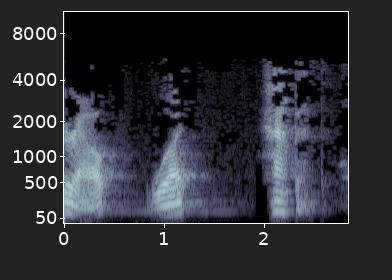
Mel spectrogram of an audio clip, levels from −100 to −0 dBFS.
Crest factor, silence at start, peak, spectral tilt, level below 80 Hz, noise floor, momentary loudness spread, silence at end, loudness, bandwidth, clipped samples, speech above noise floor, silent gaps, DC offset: 22 dB; 0 s; -10 dBFS; -9.5 dB/octave; -76 dBFS; -66 dBFS; 21 LU; 0.35 s; -30 LUFS; 5.8 kHz; under 0.1%; 37 dB; none; under 0.1%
